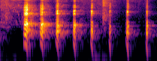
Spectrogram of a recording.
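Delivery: very high, wheezy laugh; real laughing fit; helpless laughter. Real, not acted. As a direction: laugh till the voice gives out. Still laughing at the impression.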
